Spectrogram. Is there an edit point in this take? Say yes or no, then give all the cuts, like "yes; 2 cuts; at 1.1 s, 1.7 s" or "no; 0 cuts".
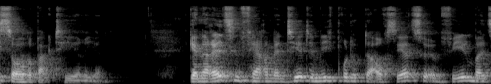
no; 0 cuts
